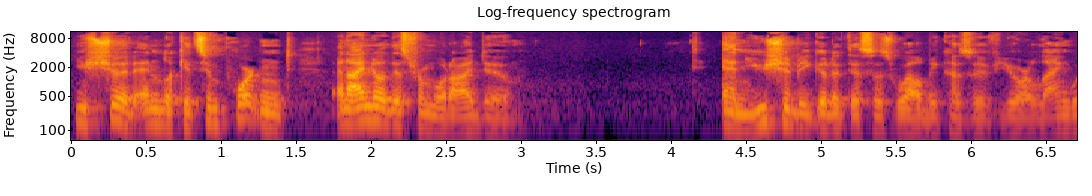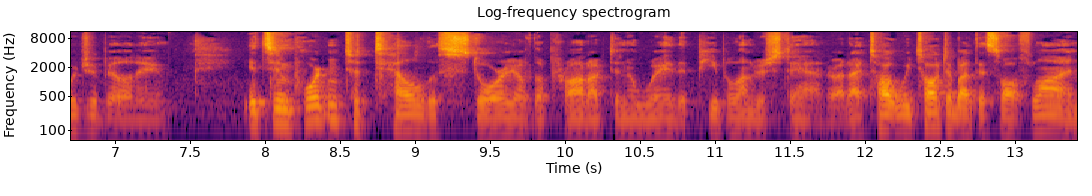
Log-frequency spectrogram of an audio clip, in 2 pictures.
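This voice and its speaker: A man with an American accent uses an ordinary speaking voice at a fairly quick pace and fairly low pitch, with lively intonation and big swings in loudness, in a very clean recording with a silent background. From United States. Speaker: podcast host. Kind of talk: interview.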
